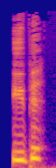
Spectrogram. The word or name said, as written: yppe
